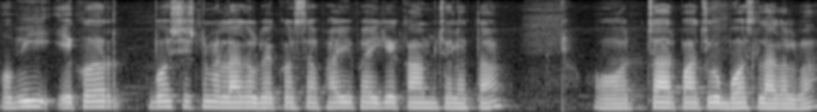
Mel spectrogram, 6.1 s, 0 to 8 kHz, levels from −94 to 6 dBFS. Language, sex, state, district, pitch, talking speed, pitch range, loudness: Bhojpuri, male, Bihar, East Champaran, 135 Hz, 175 wpm, 130-140 Hz, -18 LUFS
